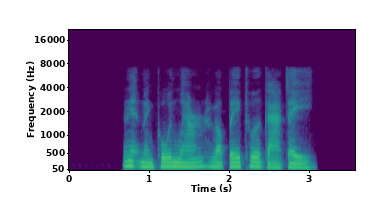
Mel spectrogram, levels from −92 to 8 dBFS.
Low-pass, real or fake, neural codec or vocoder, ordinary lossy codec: 7.2 kHz; fake; codec, 16 kHz, 0.5 kbps, FunCodec, trained on LibriTTS, 25 frames a second; MP3, 48 kbps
